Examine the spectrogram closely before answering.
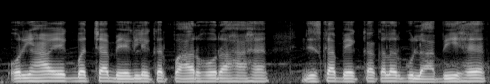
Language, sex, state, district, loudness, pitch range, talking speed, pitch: Hindi, male, Jharkhand, Ranchi, -14 LUFS, 140-145 Hz, 195 wpm, 145 Hz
